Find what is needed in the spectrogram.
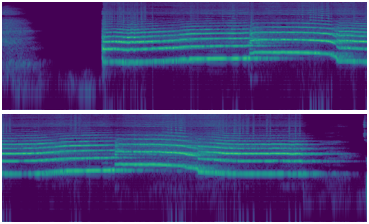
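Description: Trumpet buzzed through the leadpipe with the main tuning slide removed: a breath, then a loud sustained buzz tone. It twice clicks up to the next higher partial for a second or two and drops back, creeping upward in pitch in between, then fades out near the end. The jumps are the 'click' in the airstream where both vibrating patches of the lips move up to the next pitch level.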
